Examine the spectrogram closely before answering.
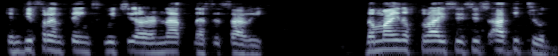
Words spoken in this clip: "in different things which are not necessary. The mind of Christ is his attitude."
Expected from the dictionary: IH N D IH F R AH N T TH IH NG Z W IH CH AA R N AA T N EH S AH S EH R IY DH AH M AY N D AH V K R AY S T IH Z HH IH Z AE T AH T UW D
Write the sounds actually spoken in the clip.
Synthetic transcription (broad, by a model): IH N D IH F R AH N T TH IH NG S W IH CH AA R N AA T N EH S AH S EH R IY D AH M AY N D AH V K R AY S IH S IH S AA T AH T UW D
